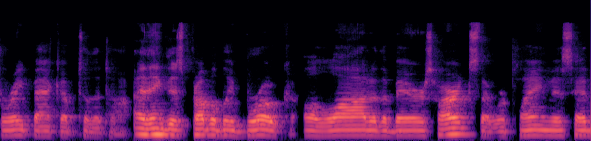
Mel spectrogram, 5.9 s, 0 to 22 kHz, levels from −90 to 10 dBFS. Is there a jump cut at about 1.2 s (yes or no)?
no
